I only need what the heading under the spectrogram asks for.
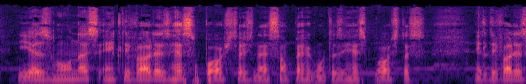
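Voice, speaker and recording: Fairly even intonation in a Pernambuco accent, with music in the background. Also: man. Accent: Pernambuco (northeastern Brazilian). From Brazil, Pernambuco. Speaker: spiritual YouTuber. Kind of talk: casual spiritual talk to camera. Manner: conversational, with hesitations.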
